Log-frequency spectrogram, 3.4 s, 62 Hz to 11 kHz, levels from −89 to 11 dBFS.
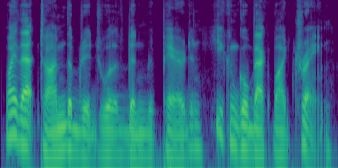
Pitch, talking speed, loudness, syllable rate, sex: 105 Hz, 285 wpm, -22 LUFS, 6.2 syllables/s, male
